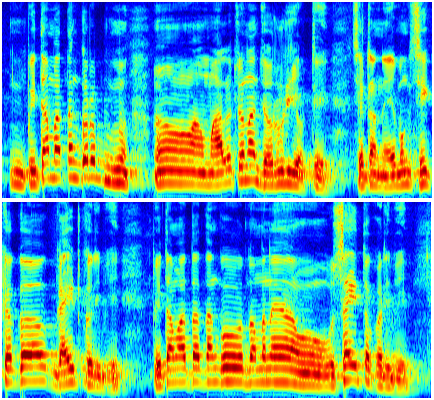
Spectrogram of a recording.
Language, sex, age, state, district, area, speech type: Odia, male, 45-60, Odisha, Bargarh, urban, spontaneous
